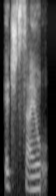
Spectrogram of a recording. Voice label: "ichthyo", Indian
